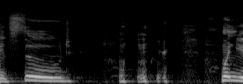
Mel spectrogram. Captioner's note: laughing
